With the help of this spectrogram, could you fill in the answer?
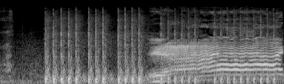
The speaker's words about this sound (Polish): Przemek ładował całą serię w zarażonych.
